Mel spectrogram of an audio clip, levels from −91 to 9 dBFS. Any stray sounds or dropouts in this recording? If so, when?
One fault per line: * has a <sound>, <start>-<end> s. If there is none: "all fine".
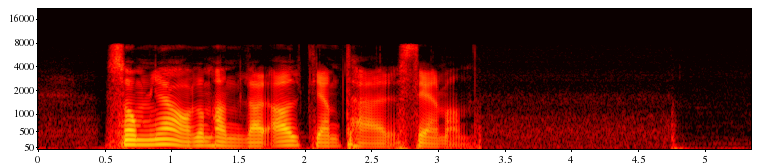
all fine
